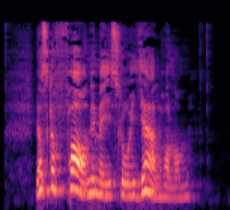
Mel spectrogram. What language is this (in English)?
Swedish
